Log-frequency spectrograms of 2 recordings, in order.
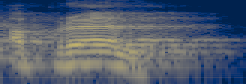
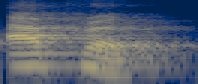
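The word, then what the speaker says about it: April: हिंदी में हम इसको कह देते हैं अप्रैल। बट in English it's called अप्रैल। मैं अभी रीज़ंस बताऊंगा कि क्यों मतलब ये कैसे डिसाइड करें। इसमें दो वोवेल साउंड्स हैं। एक और दो। हिंदी में जो हमारा साउंड होता है ना वो एक साथ जाता है। ऐसे बट इंग्लिश के अंदर आपको स्ट्रेस और डी स्ट्रेस मिलेगा।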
